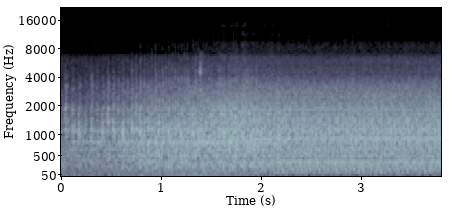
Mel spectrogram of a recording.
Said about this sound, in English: Now start the engine.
